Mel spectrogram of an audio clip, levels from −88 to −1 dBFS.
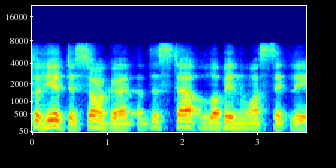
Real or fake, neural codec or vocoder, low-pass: fake; codec, 16 kHz, 0.2 kbps, FocalCodec; 7.2 kHz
